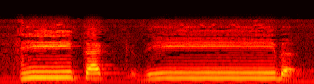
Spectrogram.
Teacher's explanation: وقت کی صورت میں با ساکن ہو جائے گا اور اس کی صفت قلقلہ ادا ہوگی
